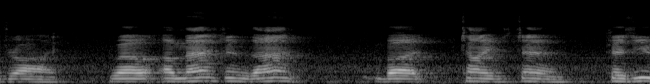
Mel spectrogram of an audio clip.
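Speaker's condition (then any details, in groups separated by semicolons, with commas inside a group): Tongue cancer surgery; stage 3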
